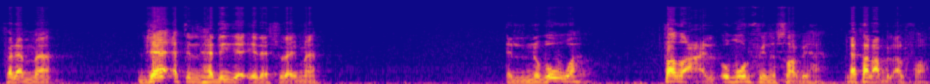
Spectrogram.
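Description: A man's voice: deep voice, animated, normal speed, pauses often, breathy edge. A man with an Egyptian accent, an Islamic scholar giving a religious talk, telling stories, quoting scripture and asking rhetorical questions.

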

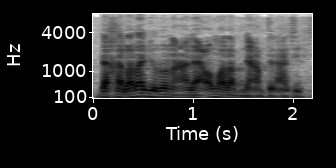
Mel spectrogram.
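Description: A man's voice: deep voice, expressive, fast talker, husky. A man with an Egyptian accent, an Islamic scholar giving a religious talk, telling stories, quoting scripture and asking rhetorical questions.

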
